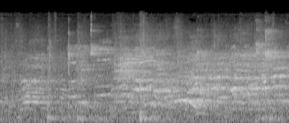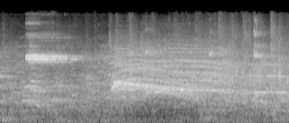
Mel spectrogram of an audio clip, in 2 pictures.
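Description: Volleyball play in a gym hall: dull thuds of the ball amid scattered voices, a short shrill referee's whistle about five seconds in, then players and crowd cheering and shouting loudly for the last two seconds as the point ends.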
